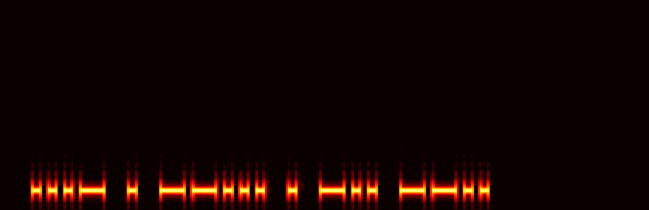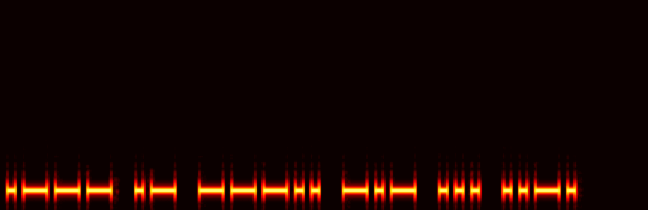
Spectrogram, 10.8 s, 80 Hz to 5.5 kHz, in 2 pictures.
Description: Morse code, heard as a keyed tone, about 18 wpm, 600 Hz. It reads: VE7EDZ JA8KSF
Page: Kaldesignaler 18 wpm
